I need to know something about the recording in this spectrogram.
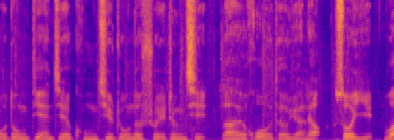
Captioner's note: electricity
